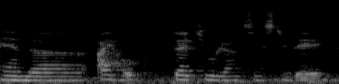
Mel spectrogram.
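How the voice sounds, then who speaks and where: Heard with audible room echo, a woman with a French accent speaks at a very slow pace. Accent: French accent in English, self-conscious. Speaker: French teacher, language channel host. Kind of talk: tutorial. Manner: halting, many fillers.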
